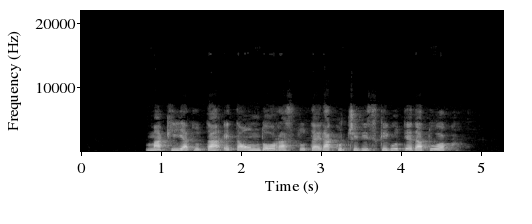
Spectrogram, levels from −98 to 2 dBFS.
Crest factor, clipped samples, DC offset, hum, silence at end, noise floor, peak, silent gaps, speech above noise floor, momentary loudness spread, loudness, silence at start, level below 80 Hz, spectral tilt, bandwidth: 20 dB; under 0.1%; under 0.1%; none; 0.6 s; under -90 dBFS; -10 dBFS; none; over 62 dB; 9 LU; -29 LUFS; 0.8 s; -72 dBFS; -6 dB/octave; 7.4 kHz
